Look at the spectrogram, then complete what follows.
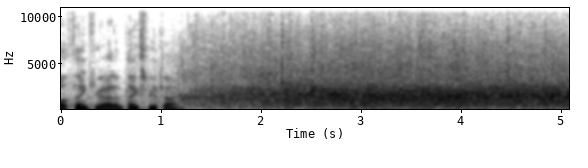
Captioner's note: applauses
